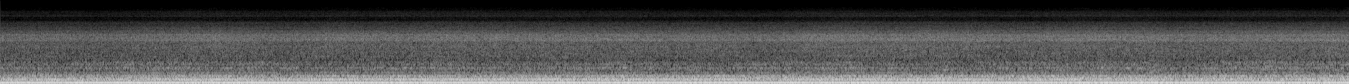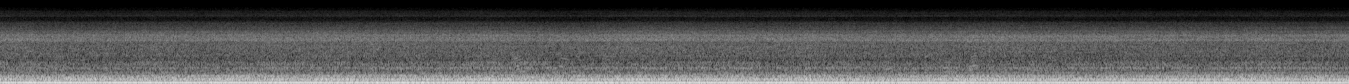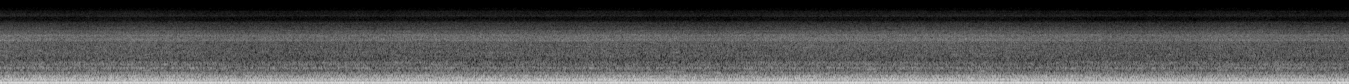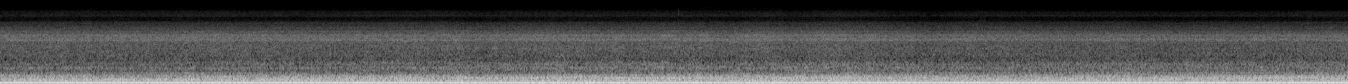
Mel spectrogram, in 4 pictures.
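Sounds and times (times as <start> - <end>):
propeller plane engine droning: 0.0 - 53.9.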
